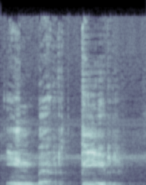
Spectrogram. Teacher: Entonces miren, por ejemplo, cómo en la palabra invertir, la nasal que es alveolar, en realidad se realiza como una nasal bilabial, debido a que la siguiente consonante es una consonante bilabial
